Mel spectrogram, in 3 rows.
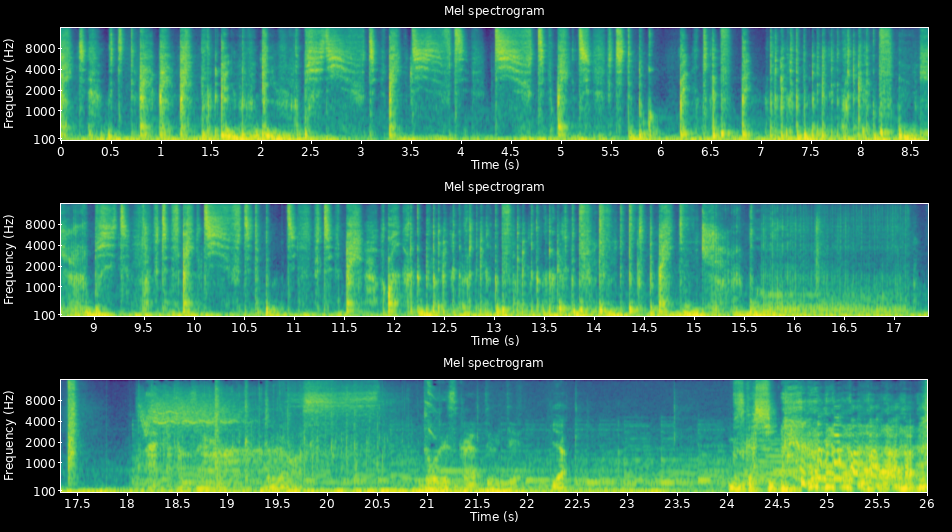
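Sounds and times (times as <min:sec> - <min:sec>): human beatbox drum sounds: 0:00.0 - 0:21.3
low vocal bass tone: 0:13.5 - 0:17.2, 0:17.8 - 0:26.0.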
